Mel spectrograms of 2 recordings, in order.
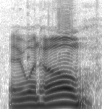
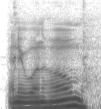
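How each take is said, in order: First: It is shouted loudly with a raised voice. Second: It is said at a normal, unraised volume.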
